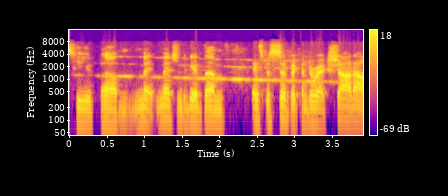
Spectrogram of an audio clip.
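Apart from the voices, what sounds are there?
siren in the background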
